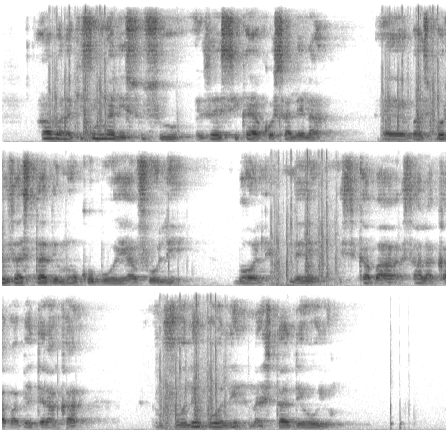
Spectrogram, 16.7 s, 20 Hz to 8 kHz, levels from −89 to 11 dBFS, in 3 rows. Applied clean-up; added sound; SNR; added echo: none; Wood; 16 dB; reverberation time 0.5 s.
